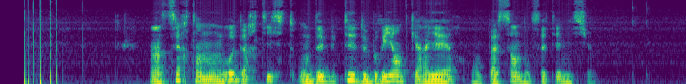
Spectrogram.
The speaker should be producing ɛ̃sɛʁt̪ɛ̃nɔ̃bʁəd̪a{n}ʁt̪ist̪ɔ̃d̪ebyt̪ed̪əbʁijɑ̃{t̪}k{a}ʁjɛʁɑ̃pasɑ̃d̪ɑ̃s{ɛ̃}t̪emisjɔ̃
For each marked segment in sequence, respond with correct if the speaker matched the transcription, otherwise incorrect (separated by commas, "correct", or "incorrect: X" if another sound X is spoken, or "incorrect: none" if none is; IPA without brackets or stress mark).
incorrect: none, correct, correct, incorrect: ɛ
